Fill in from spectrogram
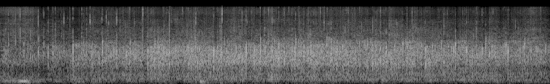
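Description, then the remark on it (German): Sustained audience applause for two volunteers called onto the stage, a dense steady wash of many hands clapping at an even, fairly loud level for several seconds with no speech over it. “Dürfen ihnen einen Applaus geben.”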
